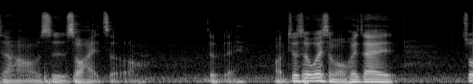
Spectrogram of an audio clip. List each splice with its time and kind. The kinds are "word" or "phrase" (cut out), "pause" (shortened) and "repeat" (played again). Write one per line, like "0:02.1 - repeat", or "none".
0:02.0 - word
